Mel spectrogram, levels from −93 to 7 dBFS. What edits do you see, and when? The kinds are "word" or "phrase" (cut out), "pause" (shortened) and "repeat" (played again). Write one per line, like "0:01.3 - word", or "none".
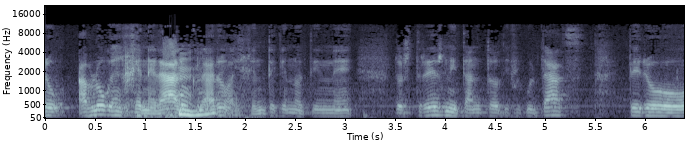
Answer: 0:03.5 - word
